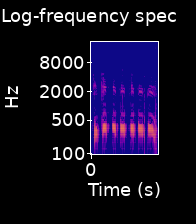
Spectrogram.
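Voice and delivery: high, slow squeaky peeps; peeping baby chick. Pretend. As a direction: peep each one high and slow like a chick. Voicing tiny creatures.

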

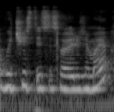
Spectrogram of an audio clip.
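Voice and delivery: ordinary talk

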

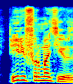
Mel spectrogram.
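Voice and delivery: high, loud, keen repeat; eager exclamation. Retold or imitated. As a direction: say it like a happy novice. Retelling his own naive click.

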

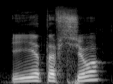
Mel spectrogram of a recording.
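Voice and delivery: chilling, sharp question; icy voice. A narrator's reading. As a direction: freeze him with it. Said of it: "леденящим душу голосом".

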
